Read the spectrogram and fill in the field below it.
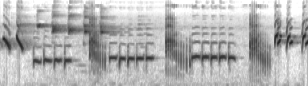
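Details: Asian pied starling song used to stimulate starlings to sing: sharp chirps, then steady repeated whistled notes alternating with rough squawks and quick chattering rattles.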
